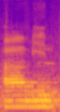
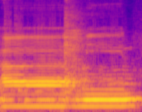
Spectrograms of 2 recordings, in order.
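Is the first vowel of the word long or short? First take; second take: short; long. First: The first vowel is held short. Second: The first vowel is drawn out long. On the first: "dibaca pendek"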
